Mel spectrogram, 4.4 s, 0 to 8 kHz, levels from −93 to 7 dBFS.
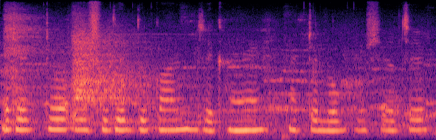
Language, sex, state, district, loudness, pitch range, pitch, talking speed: Bengali, female, Tripura, West Tripura, -16 LUFS, 215-225 Hz, 220 Hz, 125 wpm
